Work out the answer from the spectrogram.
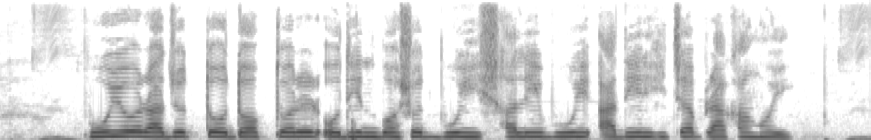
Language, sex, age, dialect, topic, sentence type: Bengali, female, 18-24, Rajbangshi, agriculture, statement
